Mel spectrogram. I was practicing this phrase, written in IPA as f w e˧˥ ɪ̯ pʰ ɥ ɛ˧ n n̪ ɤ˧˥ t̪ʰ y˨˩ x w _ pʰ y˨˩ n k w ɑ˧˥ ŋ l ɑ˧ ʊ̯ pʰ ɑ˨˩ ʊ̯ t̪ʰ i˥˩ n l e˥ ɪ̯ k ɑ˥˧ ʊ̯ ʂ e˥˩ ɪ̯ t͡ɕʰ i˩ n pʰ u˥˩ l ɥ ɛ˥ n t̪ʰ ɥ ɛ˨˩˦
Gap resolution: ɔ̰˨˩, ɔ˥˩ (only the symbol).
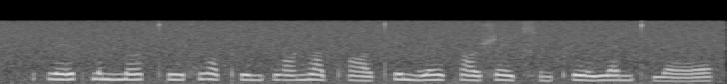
ɔ˥˩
